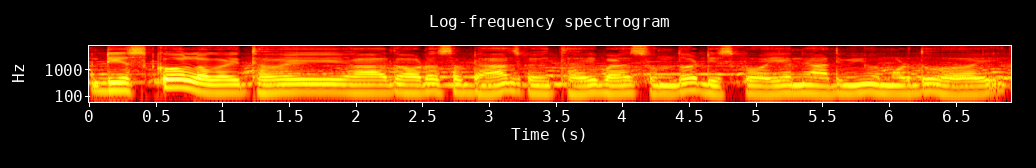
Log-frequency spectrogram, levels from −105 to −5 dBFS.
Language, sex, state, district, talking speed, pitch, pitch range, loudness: Maithili, female, Bihar, Vaishali, 155 wpm, 135 Hz, 130-145 Hz, -30 LUFS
